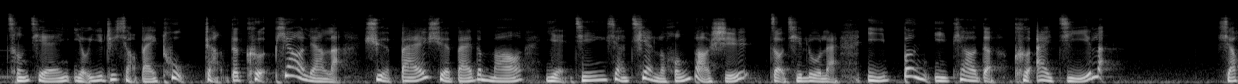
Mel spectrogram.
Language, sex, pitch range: Chinese, female, 135-215 Hz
